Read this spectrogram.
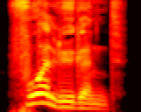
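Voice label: "vorlügend", German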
